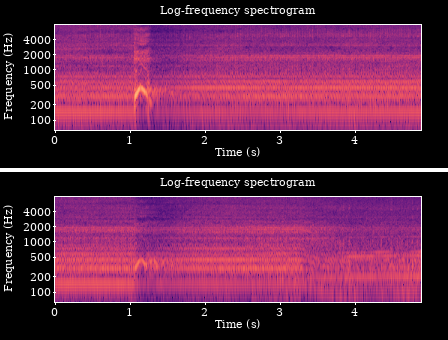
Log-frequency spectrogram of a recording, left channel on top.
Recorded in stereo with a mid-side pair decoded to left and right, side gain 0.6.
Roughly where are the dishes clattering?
No dishes clattering in this recording.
